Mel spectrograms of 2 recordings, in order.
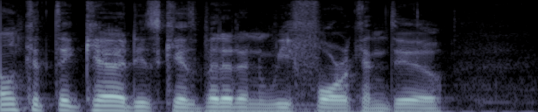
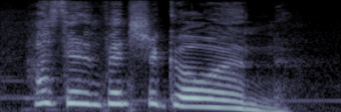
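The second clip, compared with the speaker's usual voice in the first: put-on excited children's voices, higher; 13 semitones higher than usual. Voicing orphaned kids greeting a returning player: voicing excited kids. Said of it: "they go like".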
